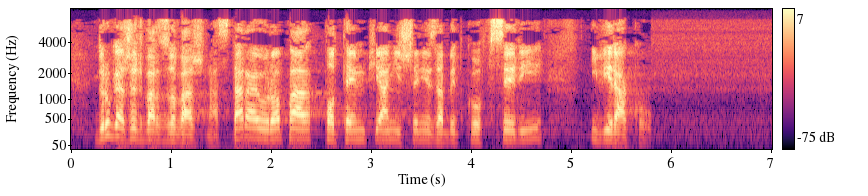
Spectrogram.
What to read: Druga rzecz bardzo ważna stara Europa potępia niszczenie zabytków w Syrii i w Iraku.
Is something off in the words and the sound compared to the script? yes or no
no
